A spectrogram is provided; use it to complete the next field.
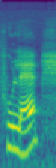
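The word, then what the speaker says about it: poulet: pigeon and turkey chicken known in french as pule which is spelled p-o-u-l-e-t pronounced pule is the most popular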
